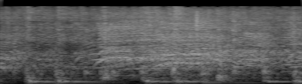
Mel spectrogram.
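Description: Band music with a quick, steady drum beat, about four strokes a second, under low sustained notes and a higher melody line.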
